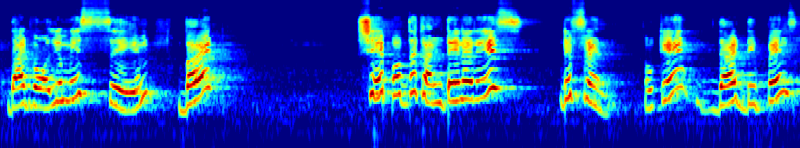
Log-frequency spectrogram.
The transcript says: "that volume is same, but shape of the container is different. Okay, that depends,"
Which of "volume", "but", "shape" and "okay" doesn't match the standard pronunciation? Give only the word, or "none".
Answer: none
